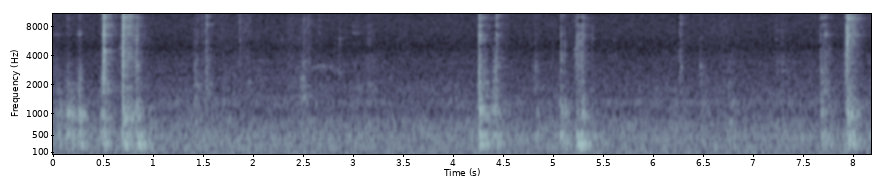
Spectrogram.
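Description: Chuck key adjusting the jaws of an independent four-jaw lathe chuck while a workpiece is dialled in, giving short metallic clicks and clunks in three small clusters: near the start, about four to five seconds in, and at the end.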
